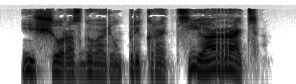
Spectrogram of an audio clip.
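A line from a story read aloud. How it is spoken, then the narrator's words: Man's growl. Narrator (Russian): Рыкнул мужчина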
